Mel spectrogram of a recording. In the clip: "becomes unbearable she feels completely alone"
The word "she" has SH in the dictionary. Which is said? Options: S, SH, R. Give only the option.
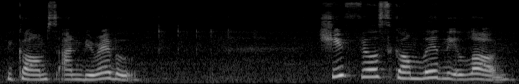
SH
